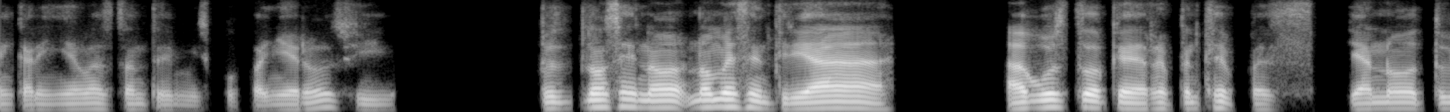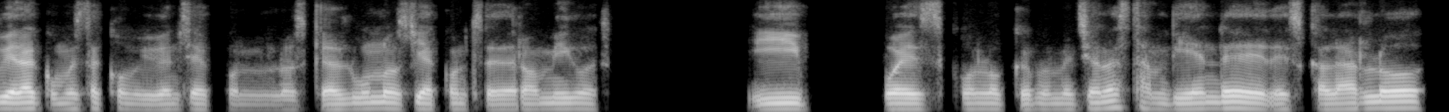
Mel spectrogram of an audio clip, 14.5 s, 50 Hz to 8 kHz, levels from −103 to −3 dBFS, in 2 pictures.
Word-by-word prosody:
me - - -5
encariñé 100 +1 -6
bastante 105 -1 -6
de 95 - -9
mis 90 -2 -15
compañeros 110 +9 -5
y, 95 -1 -11 0.7
pues, 120 0 -2
no 140 0 +7
sé, 145 0 +2
no 135 -1 +6
no 140 - +5
me 150 0 +7
sentiría 120 -2 +6 0.6
a 115 - +6
gusto 140 +1 +4
que 120 - +4
de 110 - +4
repente, 115 +3 -2
pues, 100 -1 -9 0.2
ya 110 0 +1
no 115 0 +1
tuviera 115 0 +2
como 105 0 -8
esta 110 - -6
convivencia 100 0 -6
con 95 -1 -13
los 95 -1 -9
que - - -5
algunos 110 +2 -2
ya - - 0
considero 105 -1 -5
amigos. 110 0 -5 0.7
Y, 110 +2 -1 0.4
pues, 105 -1 0
con 110 0 -7
lo 110 - -3
que 100 - -7
me 105 - -7
mencionas 115 +5 -3
también 110 -1 -4
de 120 -2 +3
de 105 - -4
escalarlo, 120 +5 0
110 Hz, 180 wpm, -22 LUFS, 105-120 Hz, 0.7 s, no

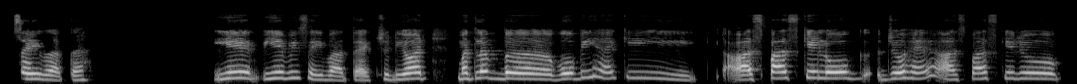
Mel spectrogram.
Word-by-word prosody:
सही 255 -2 +3
बात 210 -3 -3
है। 205 +1 -5 1.3
ये 280 +2 +1
ये 285 +3 +1
भी 295 +1 -4
सही 250 -7 -4
बात 200 -3 -3
है 100 - +1
एक्चुअली 230 - -6
और 270 +1 +5 0.3
मतलब 270 0 +2 0.5
वो 255 +3 +4
भी 310 +6 -6
है 290 -5 -3
कि 280 - -11 0.3
आस-पास 285 +6 +3
के 305 -1 +1
लोग 285 - +3 0.2
जो 275 +2 +4
है 275 0 -1 0.2
आस-पास 260 +4 -2
के 280 -1 -6
जो 265 -2 -1
270 Hz, 135 wpm, -23 LUFS, 240-285 Hz, 1.3 s, और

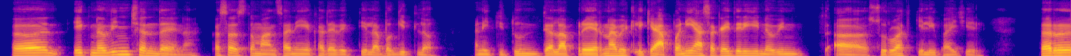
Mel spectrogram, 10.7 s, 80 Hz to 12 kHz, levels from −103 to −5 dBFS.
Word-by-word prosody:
अ, - - +2 0.6
एक 150 - -1
नवीन 170 +7 +2
छंद 140 -9 0
आहे 110 -4 +1
ना, 90 +2 -13 0.2
कसं - - 0
असतं 125 - -7
माणसाने 115 +1 -2
एखाद्या 115 +1 -3
व्यक्तीला 110 +1 -4
बघितलं 110 -3 -6 0.4
आणि 105 0 -3
तिथून 120 +3 -4
त्याला 115 0 +4 0.2
प्रेरणा 120 +2 +4
भेटली 120 0 -2
की - - +2
आपणही 130 +5 +4
असं 120 -1 +2
काहीतरी 130 0 0
नवीन 115 0 -2 0.3
अ, 90 -3 +1
सुरुवात 110 +3 -1
केली 105 +1 -3
पाहिजेल. 90 +1 -9 0.6
तर, 135 +2 +7
115 Hz, 150 wpm, -25 LUFS, 105-125 Hz, 0.6 s, तर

